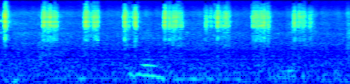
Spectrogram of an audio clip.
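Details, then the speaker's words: Toyota Corolla small body speedometer gauge on the bench before repair, cable turned gently by hand. The owner also reports an erratic needle. Dry scraping bursts about every half second, a gritty catch inside the mechanism. "Yan mga sir, testing natin mga sir, yung speedometer kung talagang maingay. Yan, rinig yung mga sir, maingay nga siya."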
